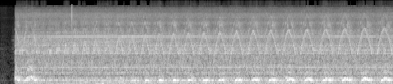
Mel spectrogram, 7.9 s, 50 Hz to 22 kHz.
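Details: 3D printer noise test during printing: repeating rising and falling stepper-motor tones as the axes move, about three a second, with Y-axis movement especially loud. Normal motion noise.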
